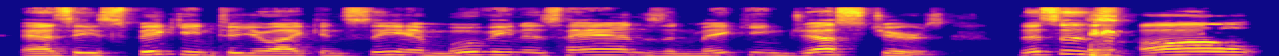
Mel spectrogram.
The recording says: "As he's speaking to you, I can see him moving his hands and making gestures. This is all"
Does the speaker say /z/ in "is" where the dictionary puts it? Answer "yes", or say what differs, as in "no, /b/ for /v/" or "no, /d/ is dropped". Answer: yes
